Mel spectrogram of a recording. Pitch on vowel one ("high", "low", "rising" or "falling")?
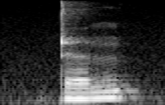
rising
